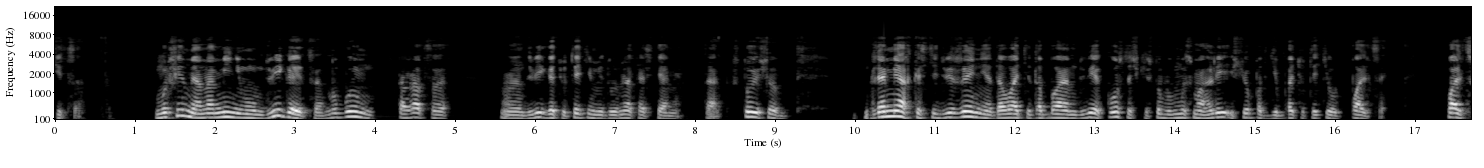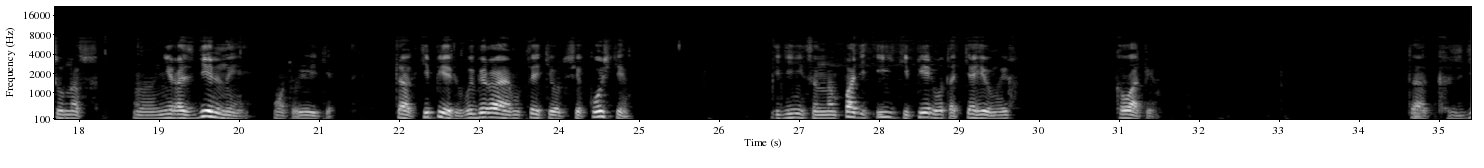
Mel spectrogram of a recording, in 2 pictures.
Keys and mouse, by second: 0.0 shift+middle click, 8.4 shift+middle click, 9.9 e, 12.5 e, 17.6 middle click, 18.9-20.1 middle drag, 21.2 middle click, 22.6 click, 23.8 shift+click, 25.0 shift+click, 26.5 KP_1, 27.6-31.1 drag, 32.4 shift+middle click, 34.9 click.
